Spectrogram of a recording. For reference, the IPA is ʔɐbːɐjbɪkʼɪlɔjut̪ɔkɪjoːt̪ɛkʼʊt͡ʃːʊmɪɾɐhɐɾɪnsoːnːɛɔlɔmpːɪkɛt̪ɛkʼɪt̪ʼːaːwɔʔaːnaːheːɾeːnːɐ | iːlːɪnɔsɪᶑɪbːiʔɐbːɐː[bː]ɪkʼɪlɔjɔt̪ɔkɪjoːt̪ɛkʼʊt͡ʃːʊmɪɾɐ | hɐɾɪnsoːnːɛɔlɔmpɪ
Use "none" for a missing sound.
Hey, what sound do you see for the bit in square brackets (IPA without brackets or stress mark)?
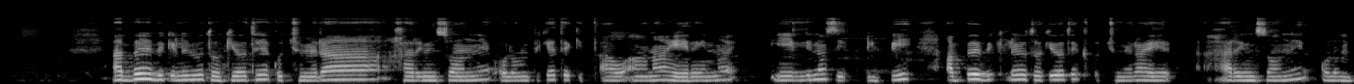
b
